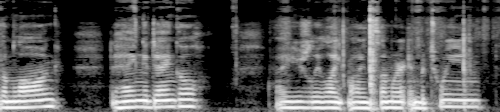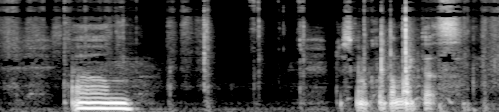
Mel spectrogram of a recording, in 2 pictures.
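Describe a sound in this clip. Small scissors snip through thread.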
